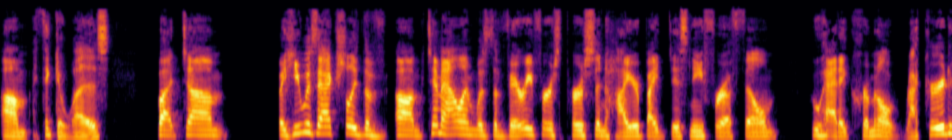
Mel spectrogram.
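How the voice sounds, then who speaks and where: A man with an American accent speaks at a moderate pace, fairly high in pitch, with lively intonation and a bright, sharp tone. The recording is very clean and dry, close with no echo, against a silent background. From Michigan. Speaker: podcast host, movie reviewer. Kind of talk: casual chat. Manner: halting, many fillers.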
